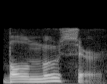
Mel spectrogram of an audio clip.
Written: Bull Mooser

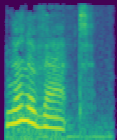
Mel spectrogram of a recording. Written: Nunavat

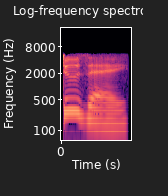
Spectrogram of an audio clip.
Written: Duse

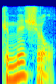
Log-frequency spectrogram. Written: comitial

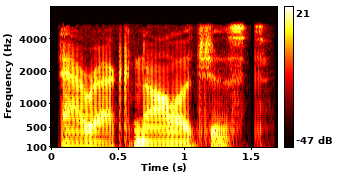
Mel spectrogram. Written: arachnologist

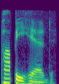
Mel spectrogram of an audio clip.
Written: poppyhead

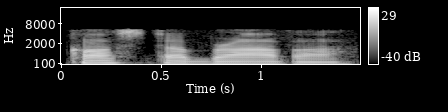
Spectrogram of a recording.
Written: Costa Brava

